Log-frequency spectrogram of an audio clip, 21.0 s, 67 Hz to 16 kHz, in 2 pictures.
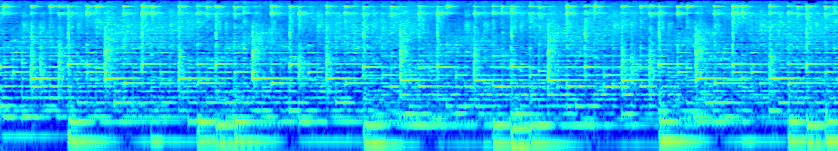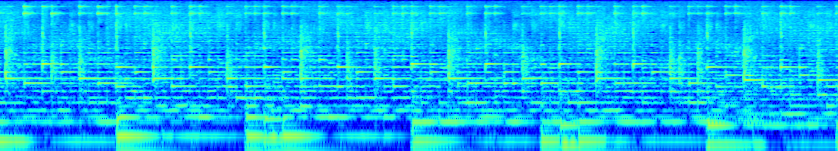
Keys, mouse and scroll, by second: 4.6 click, 5.1 scroll down 1, 5.8-7.3 middle drag, 7.3 click, 8.0 scroll up 1, 10.8 scroll up 1, 12.6 click, 13.6-15.1 typing, 15.9 Tab, 17.5 3, 18.2 click, 20.2 middle click.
